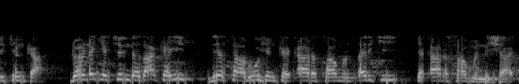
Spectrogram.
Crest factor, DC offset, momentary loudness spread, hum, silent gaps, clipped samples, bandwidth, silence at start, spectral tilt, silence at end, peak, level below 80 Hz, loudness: 14 dB; under 0.1%; 6 LU; none; none; under 0.1%; 4.1 kHz; 0 s; -5 dB/octave; 0 s; -16 dBFS; -56 dBFS; -29 LUFS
